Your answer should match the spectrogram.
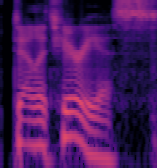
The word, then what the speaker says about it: deleterious: how do you pronounce this? Deleterious? Deleterious.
